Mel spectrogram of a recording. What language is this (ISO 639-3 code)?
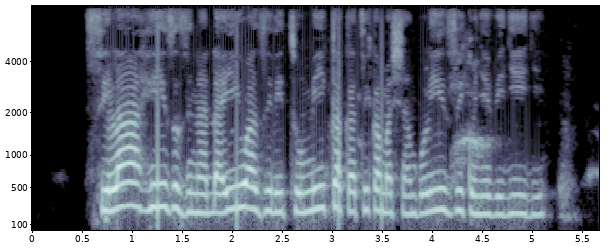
swa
